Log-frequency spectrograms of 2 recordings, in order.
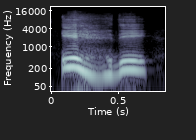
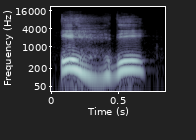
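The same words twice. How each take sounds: Both takes have the same delivery.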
